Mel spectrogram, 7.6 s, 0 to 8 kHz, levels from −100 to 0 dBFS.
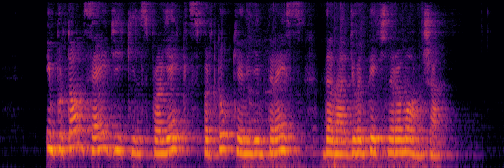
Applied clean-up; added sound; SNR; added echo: neural separator model SepFormer DNS4.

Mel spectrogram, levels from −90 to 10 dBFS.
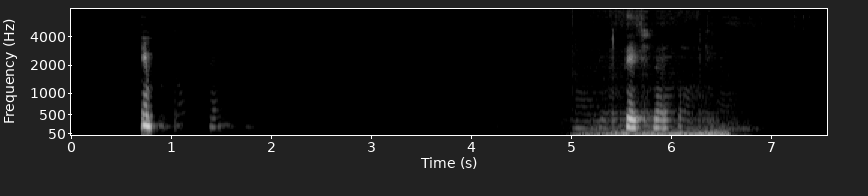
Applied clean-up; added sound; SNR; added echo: neural mask model DeepFilterNet 3.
